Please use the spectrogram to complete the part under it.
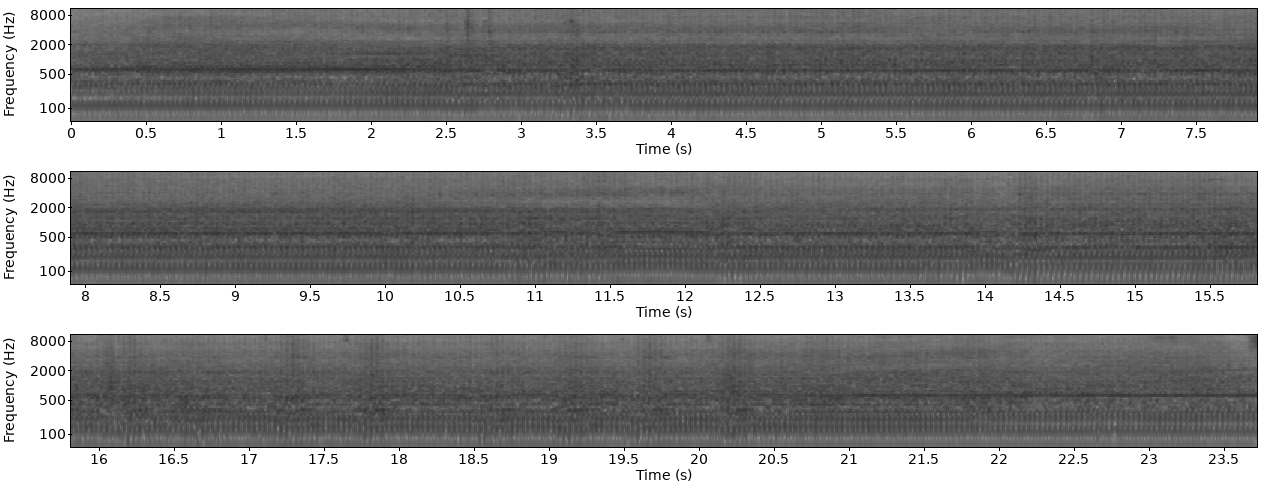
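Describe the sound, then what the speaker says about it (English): A mini dumper's small engine runs steadily for the whole stretch, a constant buzzing drone like a lawnmower motor, close and fairly loud with no talking. "it does sound just like a lawnmower, because it is kind of like a lawnmower"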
